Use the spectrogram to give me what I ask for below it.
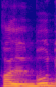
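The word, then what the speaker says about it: قلب: Par exemple, qalbun et kalbun. Ça veut dire, nous besoin qu'on prononce qalbun, c'est l'équerre. Kalbun, c'est des chiens.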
